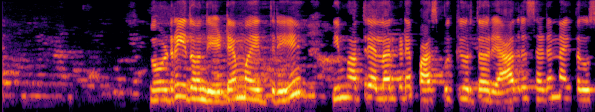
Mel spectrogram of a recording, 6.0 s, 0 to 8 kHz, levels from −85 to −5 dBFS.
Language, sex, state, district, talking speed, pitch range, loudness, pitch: Kannada, female, Karnataka, Dharwad, 150 wpm, 235-310 Hz, -13 LUFS, 260 Hz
